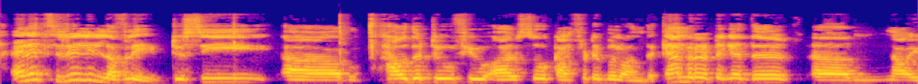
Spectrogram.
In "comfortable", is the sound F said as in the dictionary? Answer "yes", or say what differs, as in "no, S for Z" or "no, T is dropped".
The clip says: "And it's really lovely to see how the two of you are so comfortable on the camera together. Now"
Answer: yes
